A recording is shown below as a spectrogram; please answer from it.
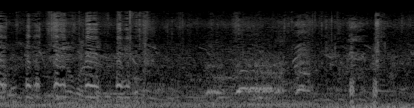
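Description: Chickens clucking: a quick run of short calls, then one longer held call a little past halfway, over a steady low background noise.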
